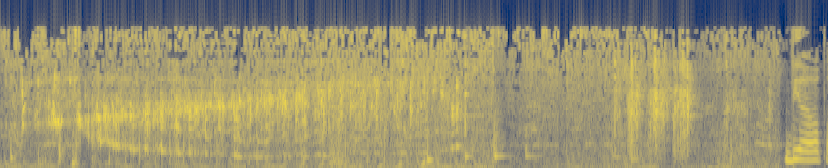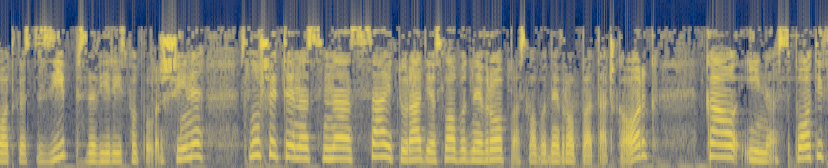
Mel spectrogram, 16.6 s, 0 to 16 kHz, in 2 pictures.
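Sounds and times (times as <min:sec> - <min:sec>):
bottled water pouring into a glass in Zrenjanin Serbia: 0:00.0 - 0:05.4
speech: 0:07.9 - 0:16.5.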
